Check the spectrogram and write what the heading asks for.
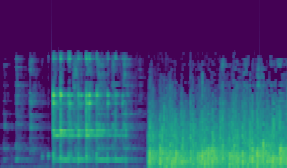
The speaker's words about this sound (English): I'm waiting for the applause.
